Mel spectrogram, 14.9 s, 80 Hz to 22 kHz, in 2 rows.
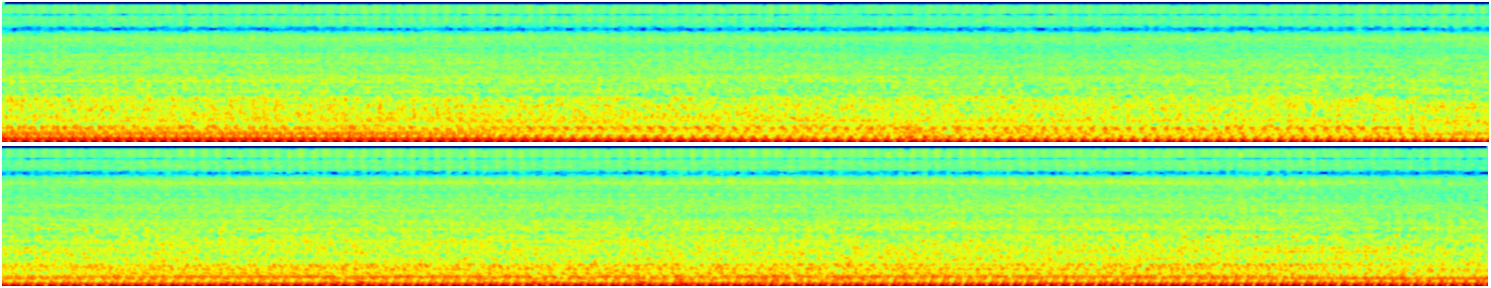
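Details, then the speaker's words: Monte Carlo SS G-body V8, first fire-up after an engine rebuild with no cam, new battery cables and about 300 horsepower: it catches quickly and settles into a deep, steady, even lope with no knocks or ticks; a normal, healthy idle. "The car it fires right up I'm talking about a man and it sounds great. Sounds good don't have a cam in it."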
